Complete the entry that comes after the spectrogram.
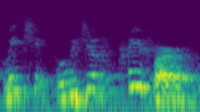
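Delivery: Which would you prefer? said very slowly, weight on pre-FER; slow model sentence stressing prefer. Shown as a demonstration. Teacher to class, slow demo stressing prefer. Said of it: "여기서 강세가 어딨냐면은".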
